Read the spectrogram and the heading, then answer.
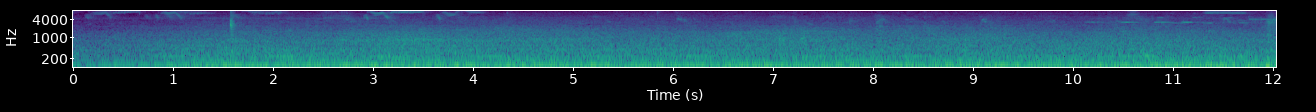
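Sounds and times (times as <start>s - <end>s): steady low hum: 0.0s - 12.0s
bird chirps: 10.1s - 12.0s.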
